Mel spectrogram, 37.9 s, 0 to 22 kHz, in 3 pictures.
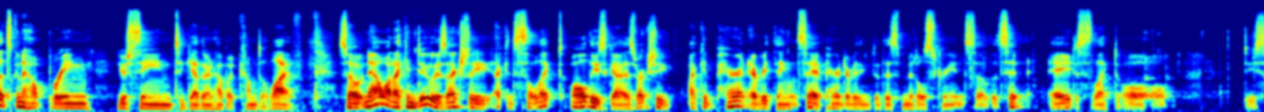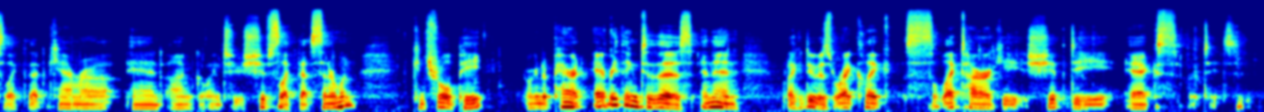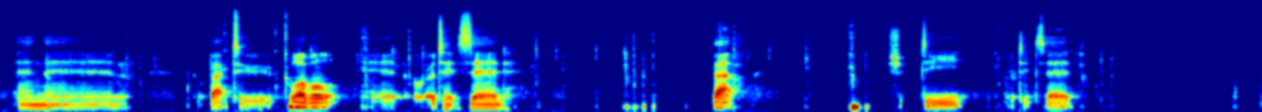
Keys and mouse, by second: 3.8 click, 6.5 click, 9.5 a, 16.4 ctrl+p, 18.4 click, 20.6-21.8 drag, 22.0 middle click, 22.5 shift+d, 24.2 r, 26.9 click, 27.2 click, 28.0 shift+middle click, 28.7 shift+middle click, 29.1 r, 30.5 click, 30.7 middle click, 31.3 g, 32.6 shift+middle click, 33.7 shift+d, 35.0 r, 35.6 click, 35.9 g, 37.6 middle click.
